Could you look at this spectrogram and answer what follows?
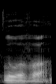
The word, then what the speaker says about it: Louisville: Yeah, Louisville.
